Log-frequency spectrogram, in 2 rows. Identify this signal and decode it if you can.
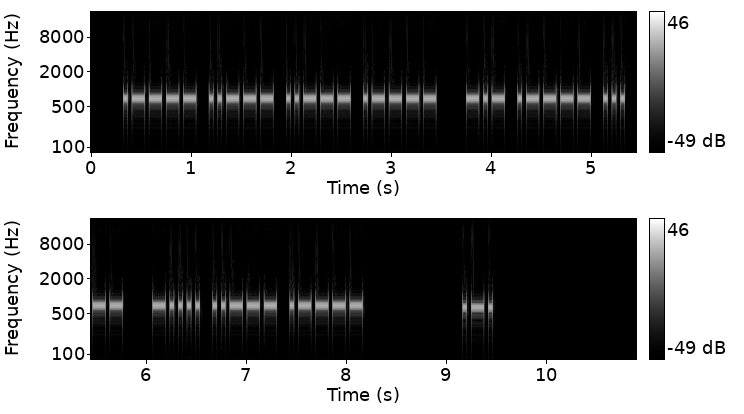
Morse code, heard as a keyed tone, about 28 wpm, 700 Hz. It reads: 1221 K1SM 621 R
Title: Worked All Europe DX Contest - QTC Exchange - 28wpm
